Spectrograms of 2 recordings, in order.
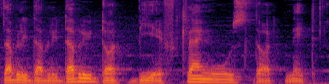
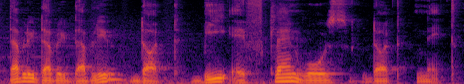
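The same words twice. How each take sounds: First: It is said at a normal speaking pace. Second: It is said slowly and deliberately.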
